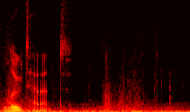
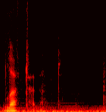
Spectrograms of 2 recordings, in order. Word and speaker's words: lieutenant: So depending on where you're from, it's pronounced differently. It's either lieutenant or lieutenant. In America, it's lieutenant. But in the UK, at least, it's lieutenant. Even though it's spelt lieutenant. It's very weird.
